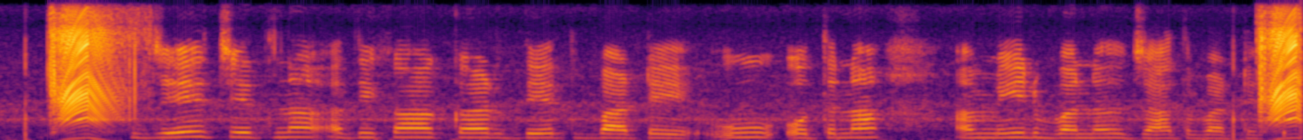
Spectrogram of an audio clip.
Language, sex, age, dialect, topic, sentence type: Bhojpuri, female, 18-24, Northern, banking, statement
